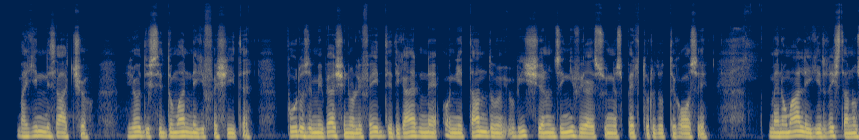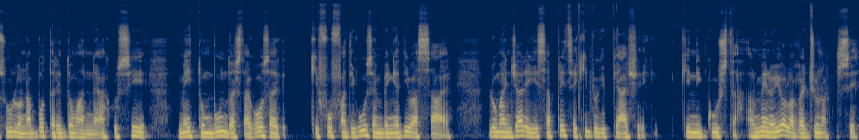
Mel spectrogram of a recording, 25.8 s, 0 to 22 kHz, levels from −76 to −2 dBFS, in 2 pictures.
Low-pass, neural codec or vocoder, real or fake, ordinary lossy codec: 19.8 kHz; none; real; none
